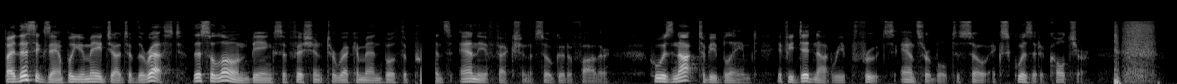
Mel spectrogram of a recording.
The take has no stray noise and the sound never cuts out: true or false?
false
